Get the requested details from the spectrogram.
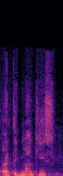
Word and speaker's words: Arctic Monkeys: Yo la única banda que conozco del indie son los Arctic Monkeys, que no sé si lo pronuncio bien, sí, sí.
